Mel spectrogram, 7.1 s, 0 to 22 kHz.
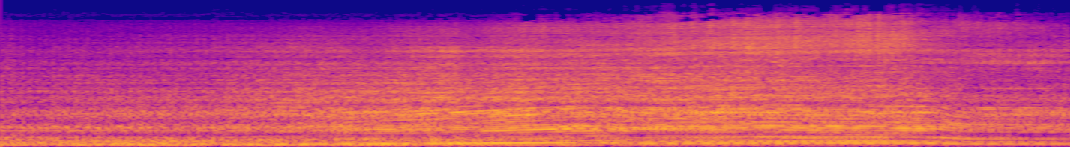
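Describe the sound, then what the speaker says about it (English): A '69 Camaro and a Chevy truck launch side by side down a drag strip at a bracket race, engines roaring loudly and revving hard through gear changes, a dense continuous drone up close. "'69 Camaro coming up against the Chevy truck."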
